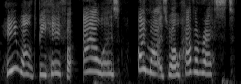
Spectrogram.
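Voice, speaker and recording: A woman's voice: very high voice, unhurried, sharp tone, dry recording, studio quality, pitched above the performer's own voice, full character voice. A woman voicing a boastful, scornful hare in a children's story, full of teasing exclamations. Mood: smug. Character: boastful, mocking, hurried young hare.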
